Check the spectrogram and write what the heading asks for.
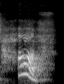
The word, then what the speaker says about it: Hough: name correctly is that it is pronounced Huff thank you for asking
